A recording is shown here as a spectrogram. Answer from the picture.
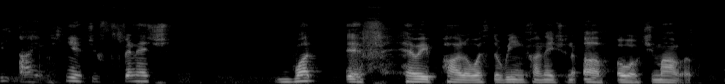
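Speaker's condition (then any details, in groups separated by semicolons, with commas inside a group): No condition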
